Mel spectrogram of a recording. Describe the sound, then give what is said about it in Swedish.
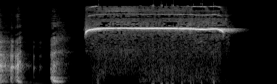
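A rape alarm whistle is blown hard: one loud, piercing, steady shriek lasting about a second and a half. Two brief soft rustling knocks come just before it. “ja, det var en våldtäktsvisselpipa här.”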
